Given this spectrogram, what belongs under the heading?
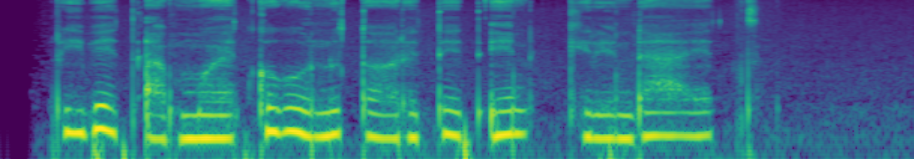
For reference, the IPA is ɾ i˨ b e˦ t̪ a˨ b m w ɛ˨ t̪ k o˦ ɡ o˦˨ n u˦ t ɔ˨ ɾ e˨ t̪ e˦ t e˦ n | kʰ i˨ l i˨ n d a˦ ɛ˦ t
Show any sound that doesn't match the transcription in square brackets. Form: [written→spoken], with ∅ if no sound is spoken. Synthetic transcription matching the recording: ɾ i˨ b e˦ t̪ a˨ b m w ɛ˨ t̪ k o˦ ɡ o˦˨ n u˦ t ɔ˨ ɾ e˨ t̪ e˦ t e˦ n | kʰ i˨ [l→ɾ] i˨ n d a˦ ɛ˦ t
